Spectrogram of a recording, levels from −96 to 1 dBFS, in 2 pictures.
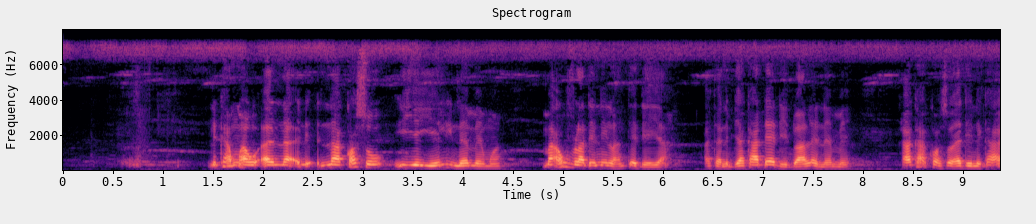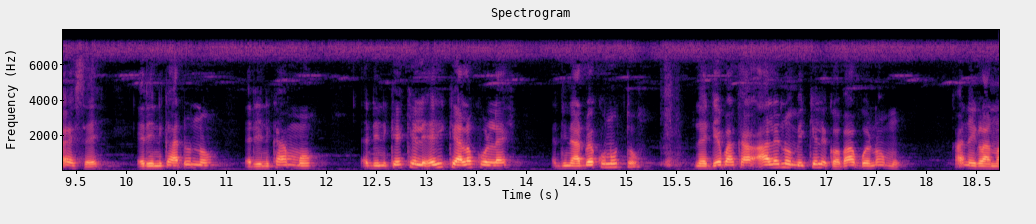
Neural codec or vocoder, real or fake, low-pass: none; real; 7.2 kHz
